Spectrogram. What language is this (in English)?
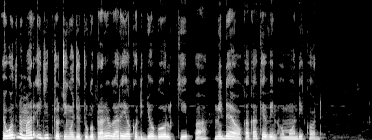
Luo (Kenya and Tanzania)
